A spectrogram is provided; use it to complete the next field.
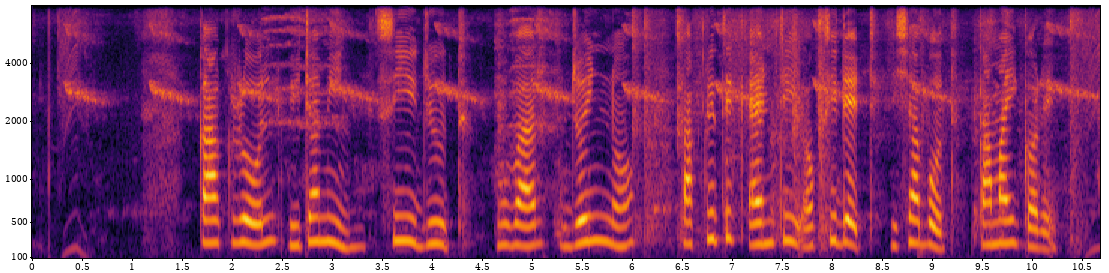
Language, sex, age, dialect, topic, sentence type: Bengali, female, 18-24, Rajbangshi, agriculture, statement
